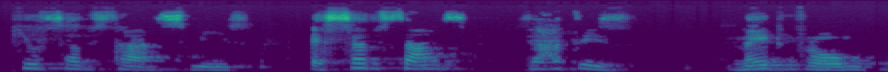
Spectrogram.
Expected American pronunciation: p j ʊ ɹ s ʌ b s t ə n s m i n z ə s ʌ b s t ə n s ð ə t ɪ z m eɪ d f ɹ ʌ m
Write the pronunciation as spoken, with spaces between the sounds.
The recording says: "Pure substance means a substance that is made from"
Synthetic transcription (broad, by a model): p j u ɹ s ʌ b s t ə n s m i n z ə s ʌ b s t ə n s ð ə t ɪ z m eɪ d f ɹ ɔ m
